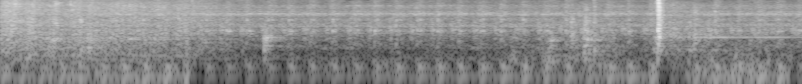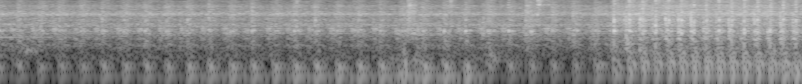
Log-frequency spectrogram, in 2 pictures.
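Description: An ATV engine idles with a steady chugging putter.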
